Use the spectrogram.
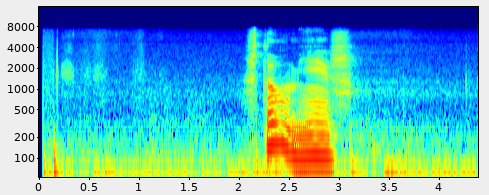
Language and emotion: Russian, neutral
